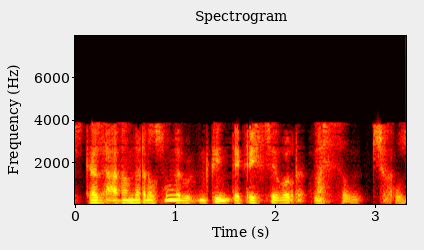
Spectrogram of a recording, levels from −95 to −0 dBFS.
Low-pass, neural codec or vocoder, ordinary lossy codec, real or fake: 7.2 kHz; codec, 16 kHz, 0.5 kbps, FreqCodec, larger model; AAC, 16 kbps; fake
